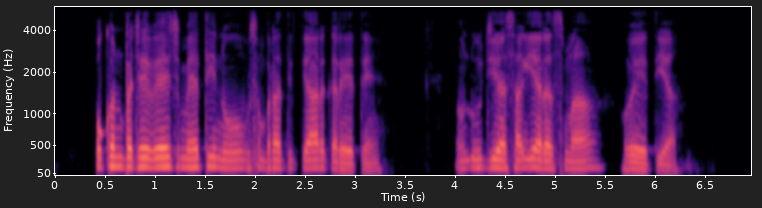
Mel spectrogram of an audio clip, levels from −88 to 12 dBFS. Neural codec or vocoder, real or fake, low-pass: none; real; 5.4 kHz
